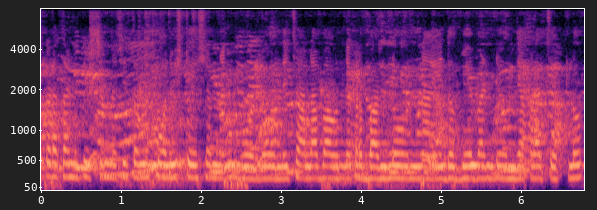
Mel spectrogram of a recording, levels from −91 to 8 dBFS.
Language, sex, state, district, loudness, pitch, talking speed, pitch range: Telugu, female, Andhra Pradesh, Sri Satya Sai, -13 LUFS, 200 Hz, 175 wpm, 195-215 Hz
